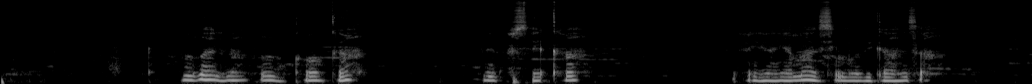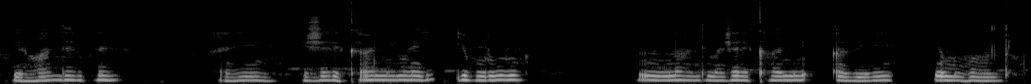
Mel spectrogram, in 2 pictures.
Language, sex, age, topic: Kinyarwanda, female, 36-49, health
